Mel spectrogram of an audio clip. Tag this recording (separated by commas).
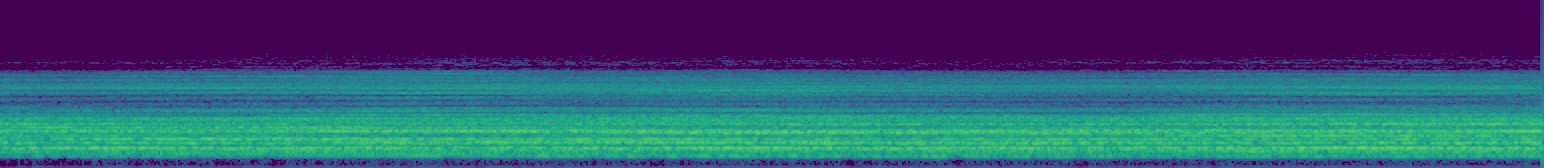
Music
